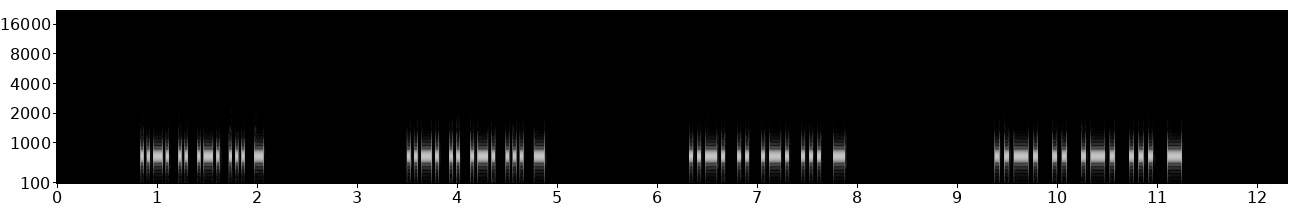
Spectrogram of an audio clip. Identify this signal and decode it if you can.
Morse code, heard as a keyed tone, about 31 wpm, 700 Hz. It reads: FIRST FIRST FIRST FIRST
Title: Speed-Racing Top 100 Words 25wpm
